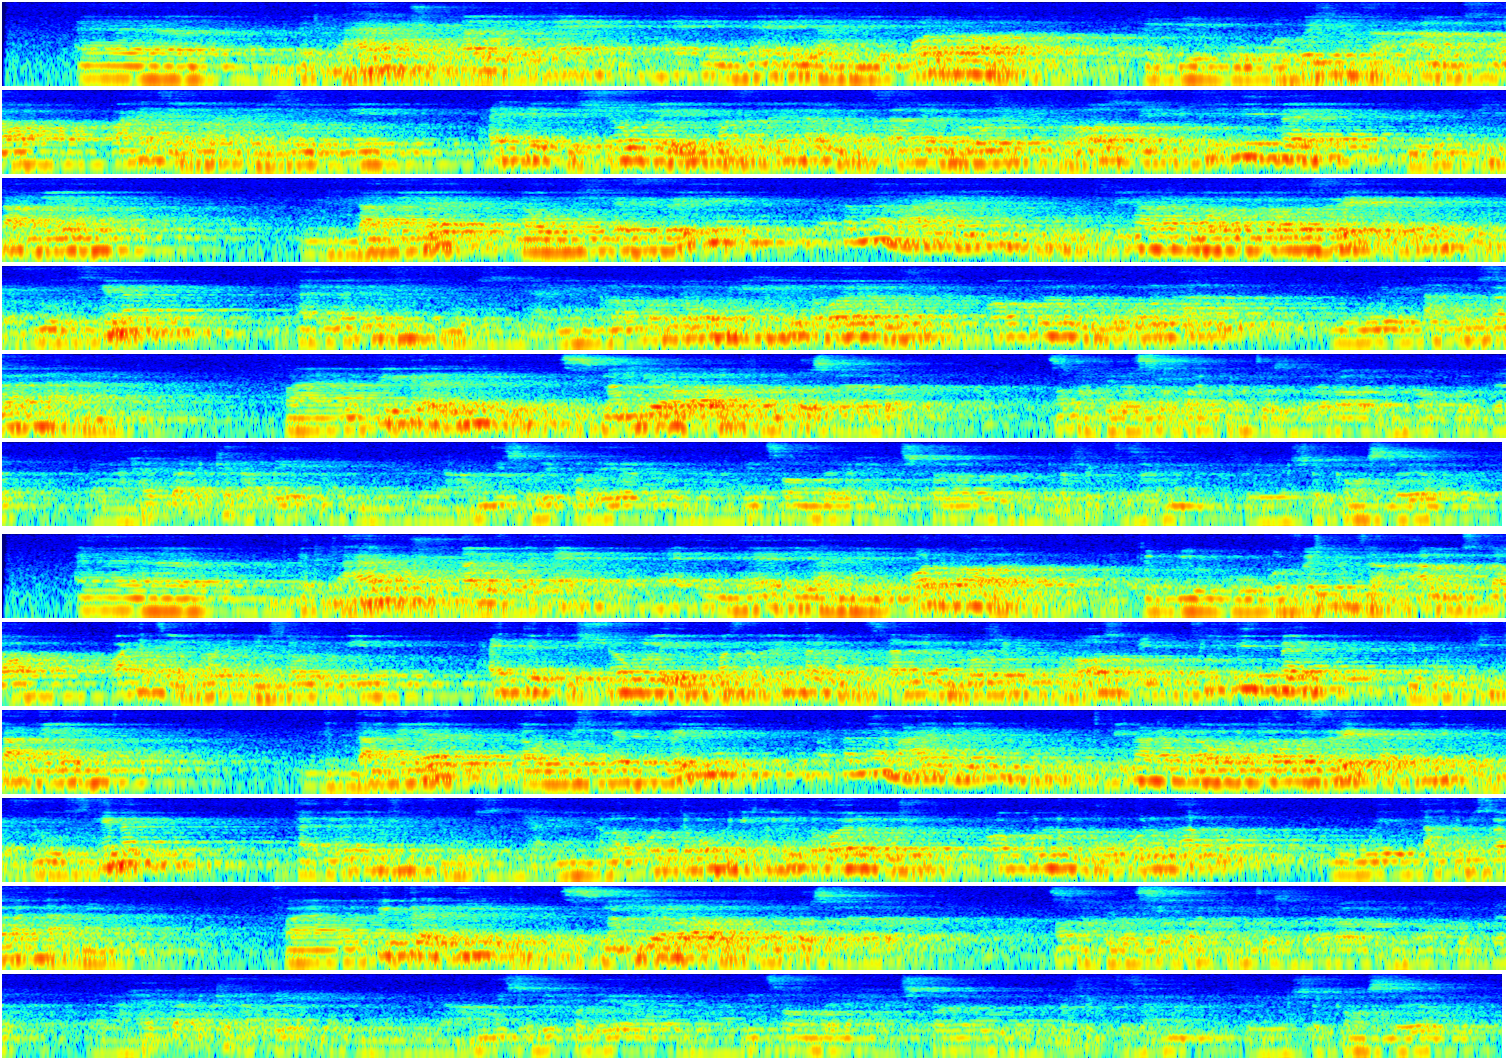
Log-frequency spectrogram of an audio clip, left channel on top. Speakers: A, on the right; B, on the left.
A: آه
B: م- م،
A: التعامل
B: جميل ما
A: مختلف
B: شاء الله عليك
A: نهائي نهائي نهائي يعني بره بت- بيبقوا بروفيشنالز على اعلى مستوى واحد زائد واحد بيساوي اتنين حتة في الشغل ان مثلا انت لما بتسلم بروجكت خلاص بيكون فيه فيدباك بيكون فيه تعديلات
B: مهم.
A: التعديلات لو مش جذرية بتبقى تمام عادي يعني احنا بنكون متفقين عليها من الاول لكن لو جذرية التعديلات دي بتبقى بفلوس هنا التعديلات دي مش بفلوس يعني انت لو انت ممكن يخليك تغير المشروع كله من اوله لاخره وتحت مسمى التعديل فالفكرة
B: آه،
A: دي ب- كانت
B: اسمح
A: بتجنني
B: لي اقطعك
A: قوي
B: في نقطه صغيره آه، اسمح
A: اتفضل
B: لي بس
A: ايه
B: اقطعك في نقطه صغيره الموقف ده يعني احب اكد عليه ان آه، عندي صديقه ليا كنا قاعدين سوا امبارح هي بتشتغل جرافيك ديزاينر في شركه مصريه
